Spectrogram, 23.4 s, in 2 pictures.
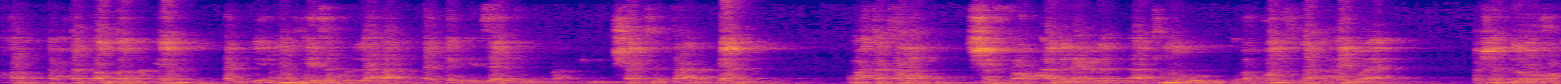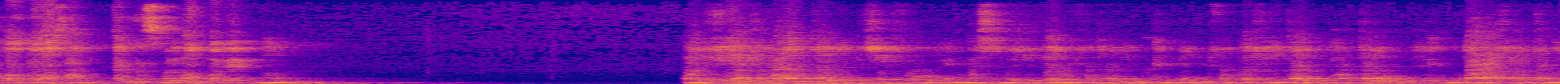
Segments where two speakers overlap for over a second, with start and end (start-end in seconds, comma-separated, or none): none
